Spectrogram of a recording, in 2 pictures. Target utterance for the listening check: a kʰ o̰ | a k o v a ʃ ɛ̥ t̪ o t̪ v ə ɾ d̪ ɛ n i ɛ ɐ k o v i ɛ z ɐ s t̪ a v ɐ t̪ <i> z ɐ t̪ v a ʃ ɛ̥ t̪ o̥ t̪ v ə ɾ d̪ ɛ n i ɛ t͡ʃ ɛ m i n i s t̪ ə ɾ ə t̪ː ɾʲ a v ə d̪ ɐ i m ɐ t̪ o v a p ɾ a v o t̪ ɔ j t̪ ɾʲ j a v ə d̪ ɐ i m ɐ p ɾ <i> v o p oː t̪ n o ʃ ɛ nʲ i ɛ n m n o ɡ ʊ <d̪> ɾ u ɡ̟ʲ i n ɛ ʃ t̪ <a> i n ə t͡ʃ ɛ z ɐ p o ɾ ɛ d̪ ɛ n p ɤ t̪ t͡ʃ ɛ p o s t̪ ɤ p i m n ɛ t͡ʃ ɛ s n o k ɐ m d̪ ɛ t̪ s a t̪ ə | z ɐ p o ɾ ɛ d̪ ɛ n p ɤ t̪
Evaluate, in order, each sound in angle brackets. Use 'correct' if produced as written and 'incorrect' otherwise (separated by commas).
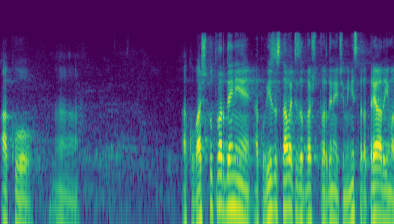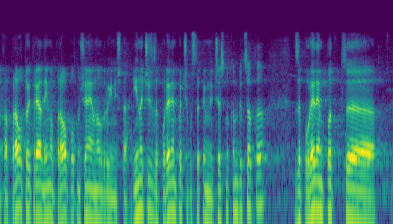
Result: incorrect, incorrect, correct, correct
